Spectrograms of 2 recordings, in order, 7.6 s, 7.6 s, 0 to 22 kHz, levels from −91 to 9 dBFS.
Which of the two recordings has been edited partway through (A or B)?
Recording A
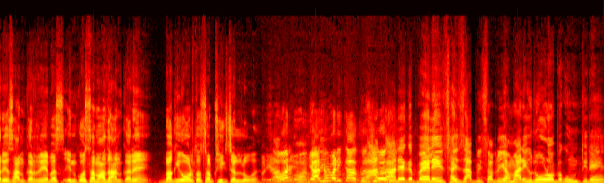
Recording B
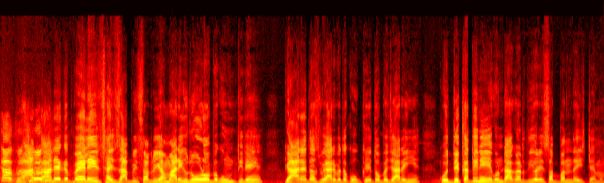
A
